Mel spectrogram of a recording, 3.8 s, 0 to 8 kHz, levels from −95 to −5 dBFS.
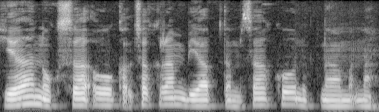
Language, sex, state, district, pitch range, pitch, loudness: Garo, male, Meghalaya, South Garo Hills, 110-130 Hz, 125 Hz, -18 LUFS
